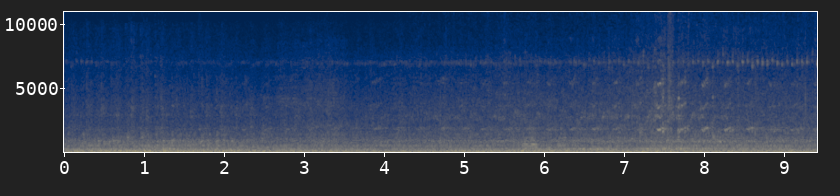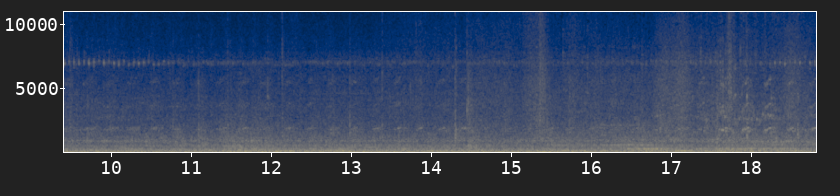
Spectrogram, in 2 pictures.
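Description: Motor-driven stone edge-runner mill running: a large vertical millstone rolling round its circular stone bed, a loud, steady mechanical noise with a few brief clicks.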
